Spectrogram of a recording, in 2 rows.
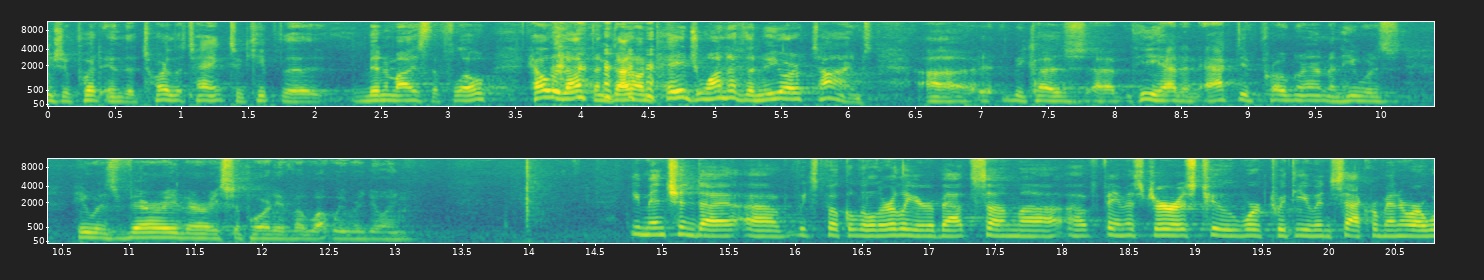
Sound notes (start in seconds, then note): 3.7 laughs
